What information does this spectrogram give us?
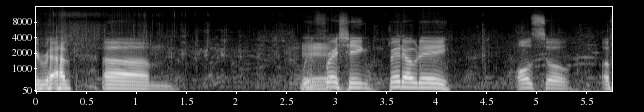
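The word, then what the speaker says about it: RAB: RAV would be in Spanish, so I would say RAV.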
